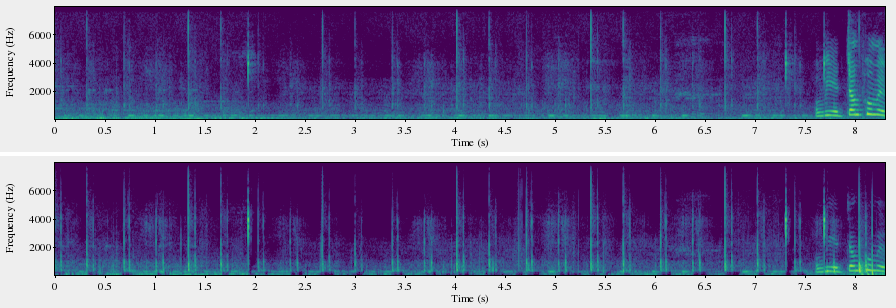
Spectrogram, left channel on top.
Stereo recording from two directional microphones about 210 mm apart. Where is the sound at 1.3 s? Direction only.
10° right (ahead or behind).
